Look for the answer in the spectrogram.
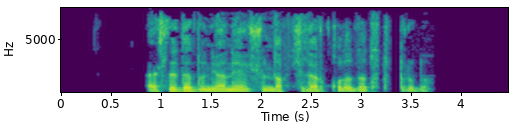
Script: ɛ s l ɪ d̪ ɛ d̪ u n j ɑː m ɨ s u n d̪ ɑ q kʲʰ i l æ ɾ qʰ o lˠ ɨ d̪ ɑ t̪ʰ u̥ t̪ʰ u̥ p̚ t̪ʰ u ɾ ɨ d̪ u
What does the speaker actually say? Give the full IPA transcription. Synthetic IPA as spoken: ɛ s l ɪ d̪ ɛ d̪ u n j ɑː n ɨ ʃ u n d̪ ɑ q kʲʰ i l æ ɾ qʰ o lˠ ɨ d̪ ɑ t̪ʰ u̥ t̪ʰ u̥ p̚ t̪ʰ u ɾ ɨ d̪ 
